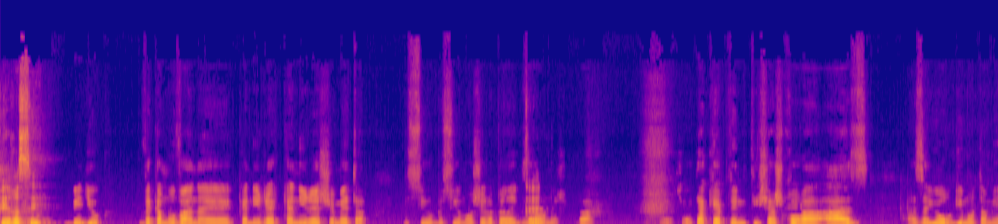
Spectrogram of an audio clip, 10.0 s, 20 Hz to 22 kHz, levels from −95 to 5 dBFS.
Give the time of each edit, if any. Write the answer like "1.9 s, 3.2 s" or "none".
none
